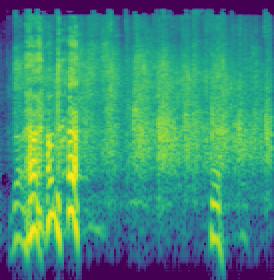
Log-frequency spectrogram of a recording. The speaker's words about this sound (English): You're clapping for yourselves. Good job.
